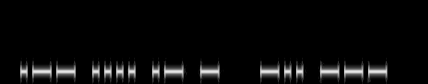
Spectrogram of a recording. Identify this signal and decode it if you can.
Morse code, heard as a keyed tone, about 20 wpm, 600 Hz. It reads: WHAT DO
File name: cw-books / winnie-the-pooh / winnie-20wpm-page-0087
